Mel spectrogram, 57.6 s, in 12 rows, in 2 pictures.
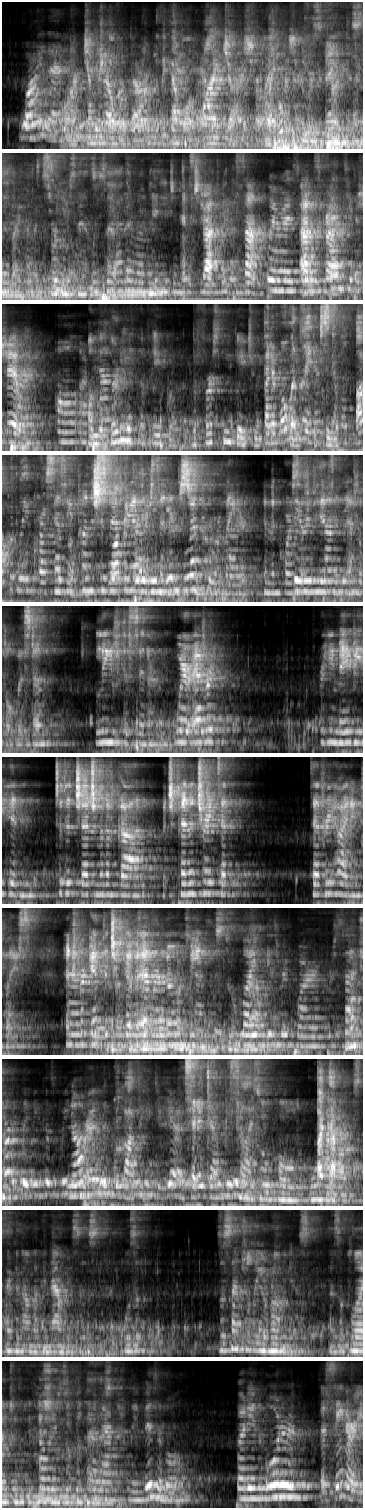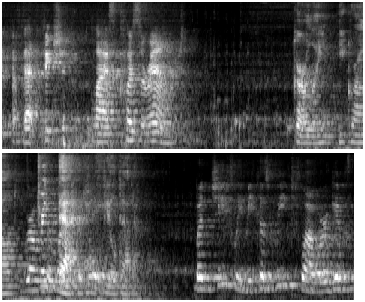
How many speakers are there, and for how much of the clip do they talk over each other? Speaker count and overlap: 10, about 46%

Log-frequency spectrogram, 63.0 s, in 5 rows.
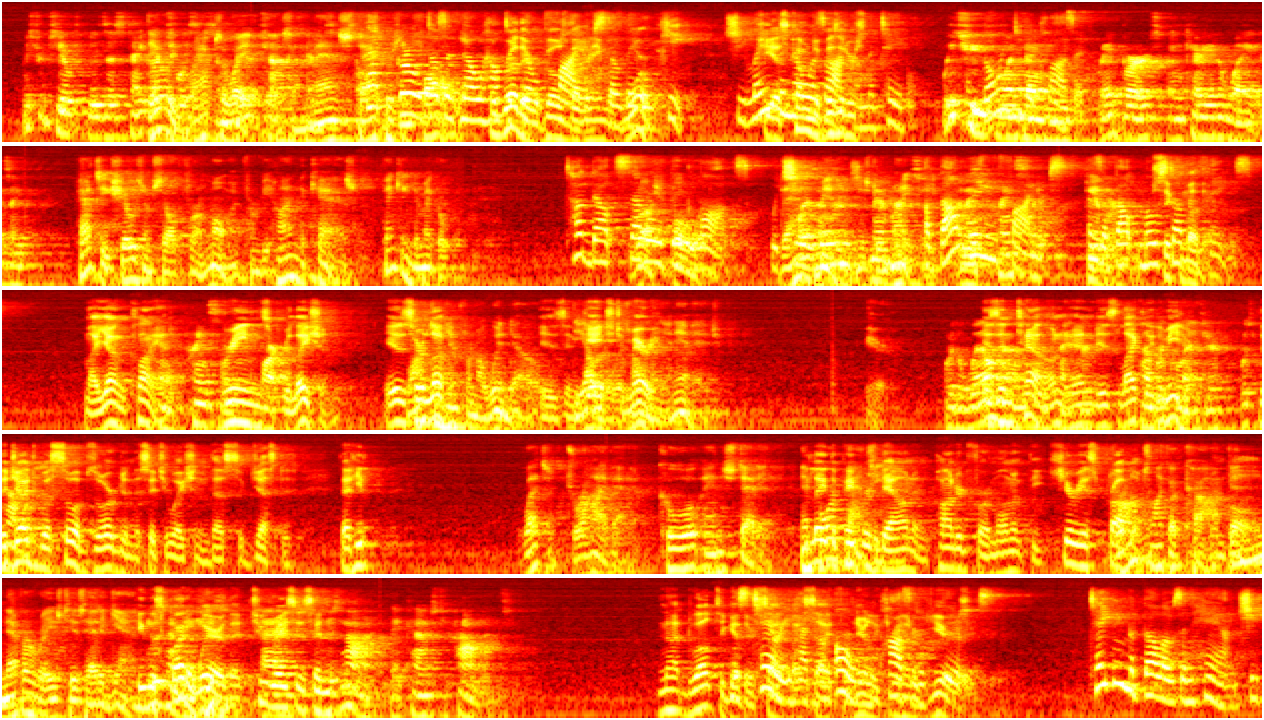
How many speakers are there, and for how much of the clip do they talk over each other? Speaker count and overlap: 4, about 47%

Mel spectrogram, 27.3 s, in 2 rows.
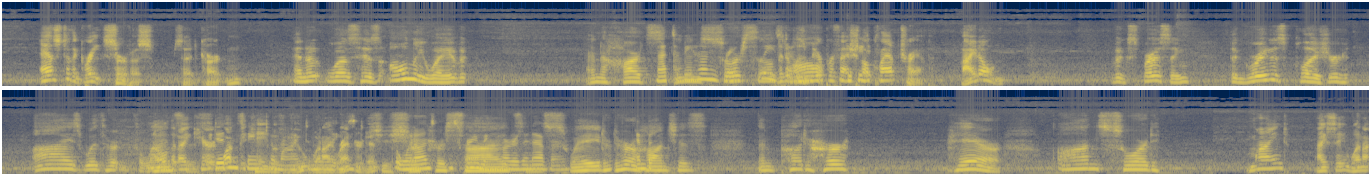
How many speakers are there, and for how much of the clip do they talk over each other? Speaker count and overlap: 4, about 26%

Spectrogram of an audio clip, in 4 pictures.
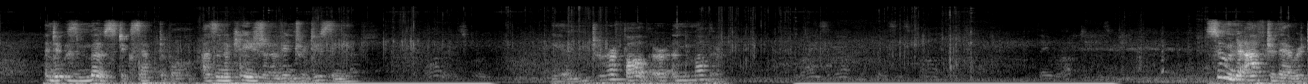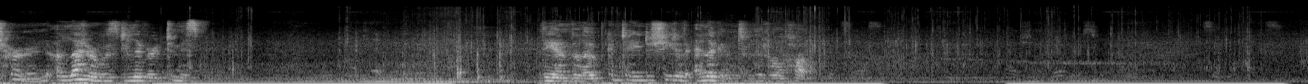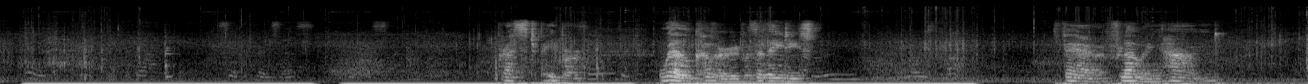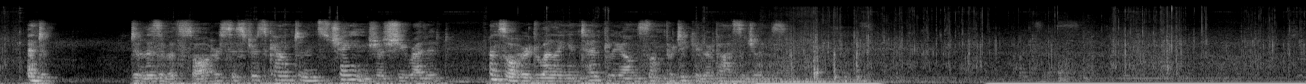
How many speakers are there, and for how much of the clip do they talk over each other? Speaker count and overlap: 2, about 12%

